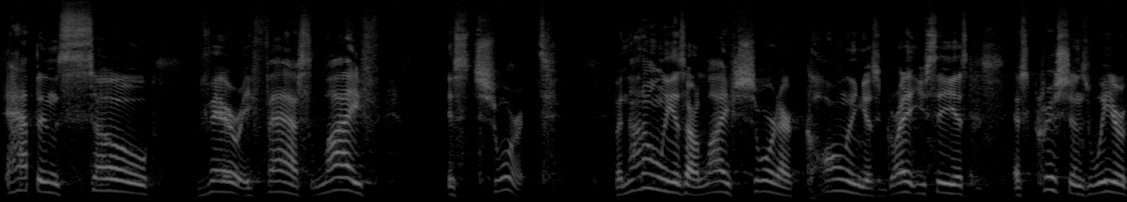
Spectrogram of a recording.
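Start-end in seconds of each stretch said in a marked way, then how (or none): 0.1-5.3 drawn out, fading to near silence; slow reflective emphasis. Acted. Pastor slowing down for the congregation, soft and slow. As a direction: let it land softly and slowly. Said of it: "slowed emphatic point".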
